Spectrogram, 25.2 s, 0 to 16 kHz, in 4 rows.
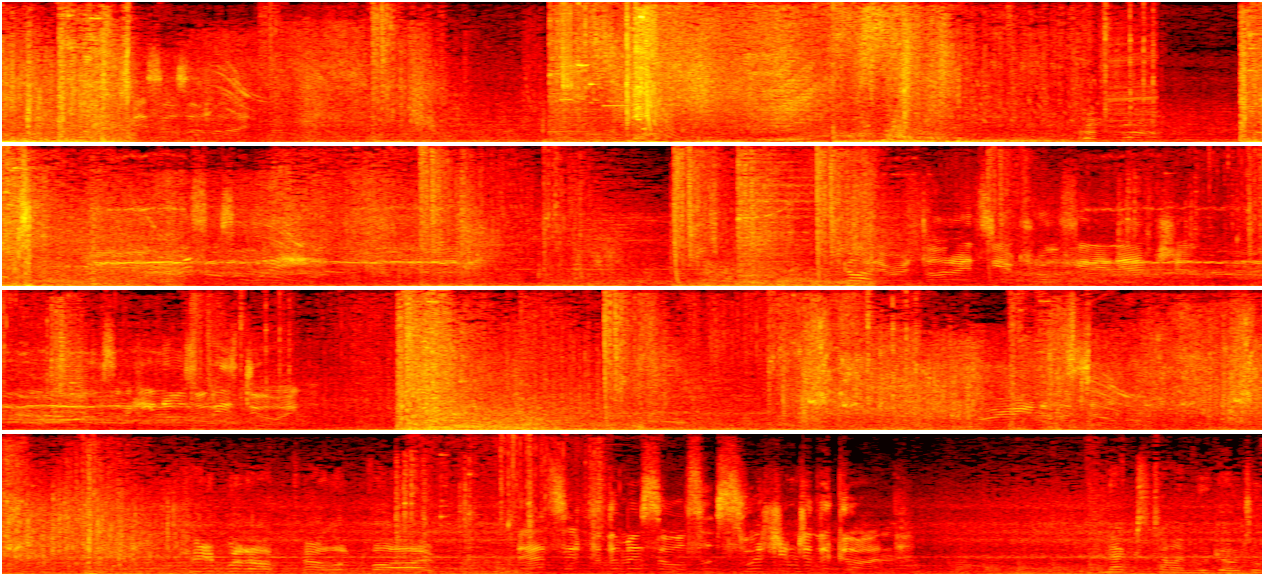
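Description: Missile strikes and explosions in Mass Effect 3 build into loud booming blasts and rumbling impacts, heaviest near the start and again midway, among battle noise and voices.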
